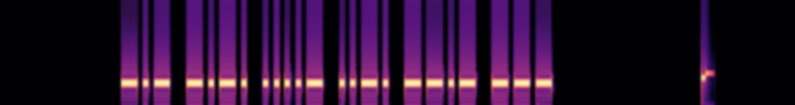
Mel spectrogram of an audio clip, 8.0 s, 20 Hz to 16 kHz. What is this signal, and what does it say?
Morse code, heard as a keyed tone, about 22 wpm, 700 Hz. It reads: KC4FQO
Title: USA Call Signs - 6 Characters - 2x Character Spacing - 22wpm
